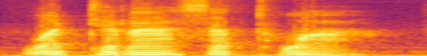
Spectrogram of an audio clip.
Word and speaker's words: Vajrasattva: Vajrasattva, vajrasattva, không, chữ t và chữ v đi cùng với nhau chúng ta tờ vờ thua thua sattva vajrasattva vajrasattva, không cha cha cha.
